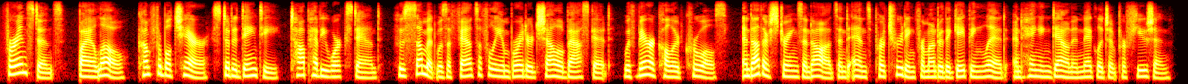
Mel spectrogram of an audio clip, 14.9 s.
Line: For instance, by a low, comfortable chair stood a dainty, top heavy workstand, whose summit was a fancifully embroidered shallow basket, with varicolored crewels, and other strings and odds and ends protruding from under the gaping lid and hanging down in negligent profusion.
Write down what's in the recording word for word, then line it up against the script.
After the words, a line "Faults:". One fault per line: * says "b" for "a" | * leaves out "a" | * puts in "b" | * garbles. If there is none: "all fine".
For instance, by a low, comfortable chair stood a dainty, top heavy workstand, whose summit was a fancifully embroidered shallow basket, with varicolored crewels, and other strings and odds and ends protruding from under the gaping lid and hanging down in negligent profusion.
Faults:
all fine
